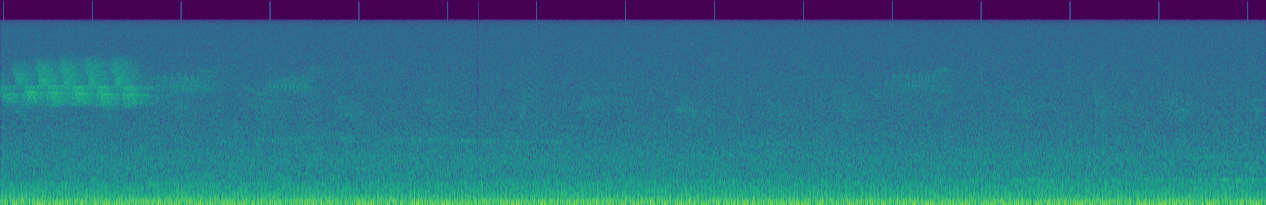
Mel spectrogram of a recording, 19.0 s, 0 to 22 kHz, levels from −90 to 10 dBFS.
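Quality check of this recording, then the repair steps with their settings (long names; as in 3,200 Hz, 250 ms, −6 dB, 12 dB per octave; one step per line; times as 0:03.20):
mains hum 50 Hz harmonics 6 −23 dBFS
scratch tick 45 rpm
0:07.16–0:07.17: drop-out 14 ms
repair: click removal
hum removal 50 Hz, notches 6
repair the gap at 0:07.16, 14 ms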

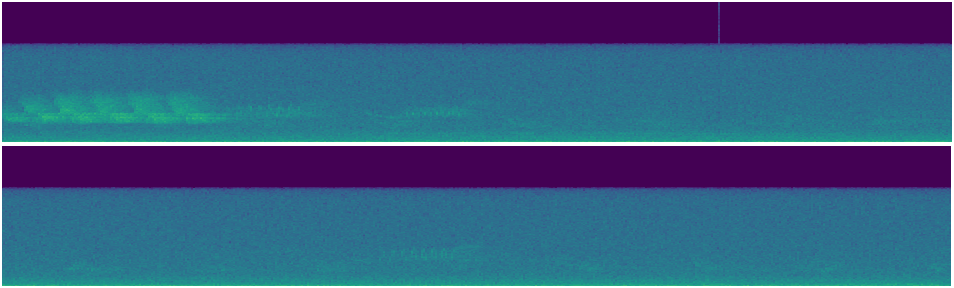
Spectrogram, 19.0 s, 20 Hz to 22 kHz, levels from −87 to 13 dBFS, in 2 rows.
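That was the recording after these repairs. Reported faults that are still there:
none of them is left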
